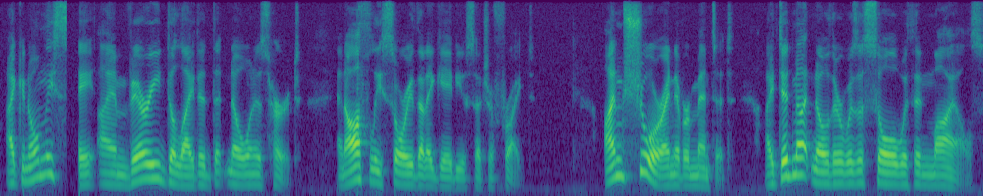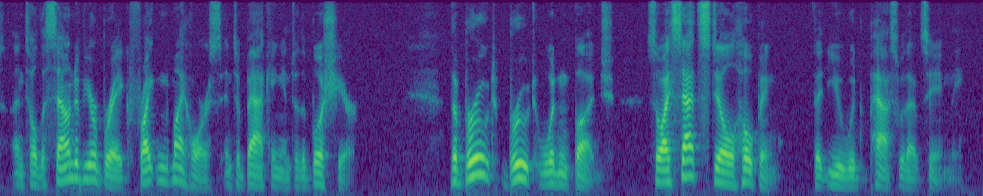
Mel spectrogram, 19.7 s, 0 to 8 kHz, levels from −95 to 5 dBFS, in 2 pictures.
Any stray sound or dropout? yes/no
yes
